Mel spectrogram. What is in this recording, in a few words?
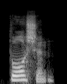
"portion", Indian; Dictionary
